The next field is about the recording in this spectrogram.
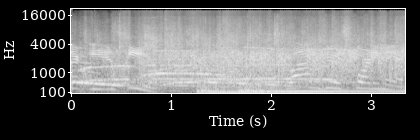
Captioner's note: audience cheering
